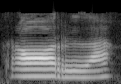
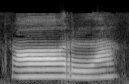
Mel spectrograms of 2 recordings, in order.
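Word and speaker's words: ร เรือ: R 발음으로 해주시면 돼요. 러르아, 러르아. 36번.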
